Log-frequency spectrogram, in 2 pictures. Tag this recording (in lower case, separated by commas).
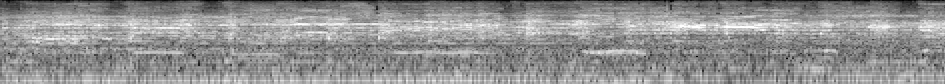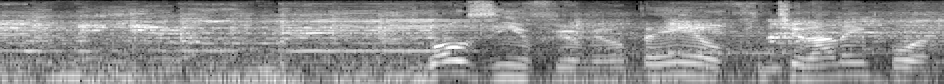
vehicle, speech, car, music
